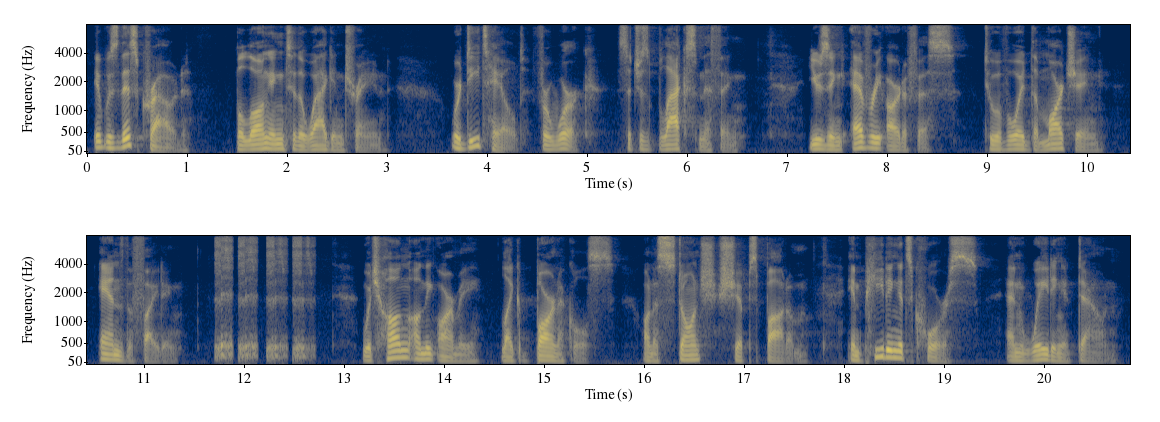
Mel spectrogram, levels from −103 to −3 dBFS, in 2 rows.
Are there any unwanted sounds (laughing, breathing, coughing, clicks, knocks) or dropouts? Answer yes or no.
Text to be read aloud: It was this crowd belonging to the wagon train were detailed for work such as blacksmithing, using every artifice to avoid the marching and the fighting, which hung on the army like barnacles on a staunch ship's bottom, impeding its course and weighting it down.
yes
